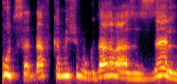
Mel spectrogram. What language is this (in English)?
Hebrew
